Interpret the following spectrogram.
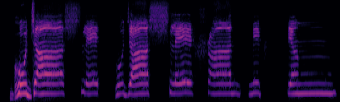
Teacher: Bhujha, no, not Mahaprana. Ja, Alpa Prana.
